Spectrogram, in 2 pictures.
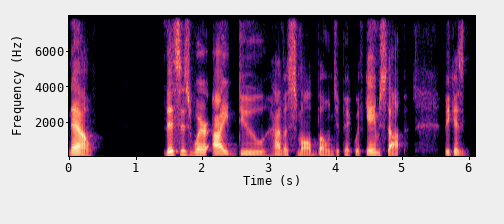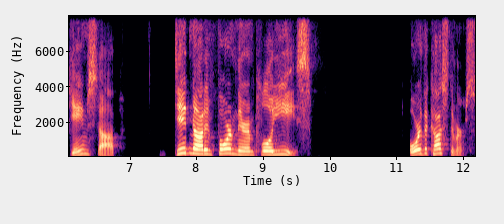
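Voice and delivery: angry, upset, worked-up aggrieved tone, rising. A customer speaking about a changed release date; angry and upset tone. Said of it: "saying this in a very angry and upset tone".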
